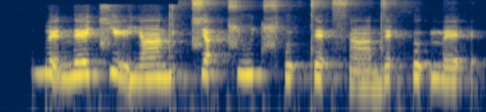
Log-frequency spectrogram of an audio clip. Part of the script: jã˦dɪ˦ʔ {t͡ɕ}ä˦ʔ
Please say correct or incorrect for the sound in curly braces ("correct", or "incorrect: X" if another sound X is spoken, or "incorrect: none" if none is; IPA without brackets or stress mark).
correct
